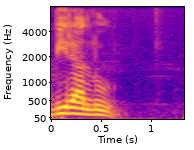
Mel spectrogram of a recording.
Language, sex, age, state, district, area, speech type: Nepali, male, 60+, West Bengal, Kalimpong, rural, read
